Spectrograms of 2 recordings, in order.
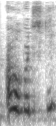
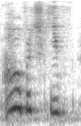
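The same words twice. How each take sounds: First: High, lightly voiced; high imitated self-talk; mock delighted self quote. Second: High, lightly voiced delighted remark; high imitated delighted exclamation; mock delighted quote. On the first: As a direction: pitch up, playing her own future self. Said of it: "quand je vais me dire". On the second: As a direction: pitch up to play a friend who suddenly loves it. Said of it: "Jusqu'à ce que tu me dises".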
